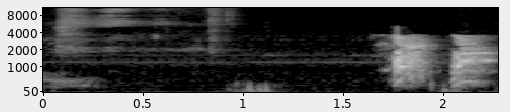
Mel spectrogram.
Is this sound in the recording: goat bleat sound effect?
no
